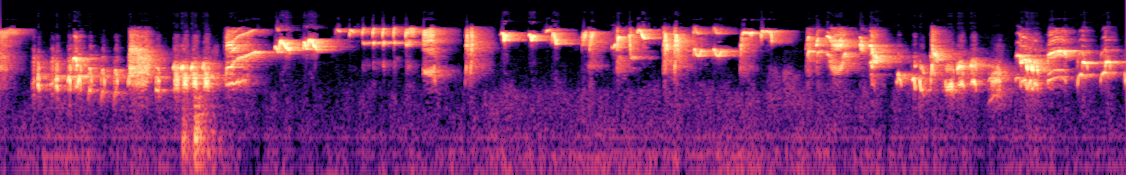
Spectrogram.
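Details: Chestnut-capped thrush (anis kembang) singing vigorously as a master recording for training songbirds: a rapid, varied stream of loud whistled, trilled and chattering phrases, high and bright, with brief pauses between bursts and no other clear sounds.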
